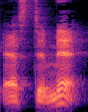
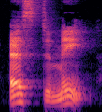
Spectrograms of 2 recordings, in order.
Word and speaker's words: estimate: estimate estimate if you're using it as a verb then the a sound becomes a lot harder so we say estimate estimate do you hear the difference estimate for the noun estimate for the verb let's look at the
